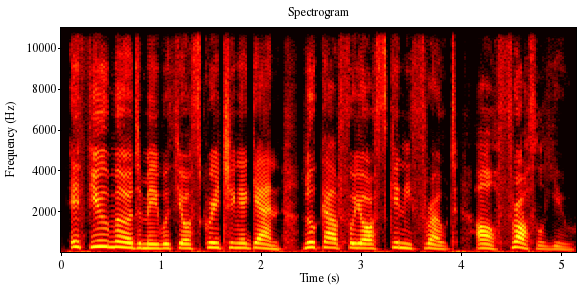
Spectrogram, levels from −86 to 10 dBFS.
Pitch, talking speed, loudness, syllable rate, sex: 205 Hz, 185 wpm, -18 LUFS, 4.9 syllables/s, female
